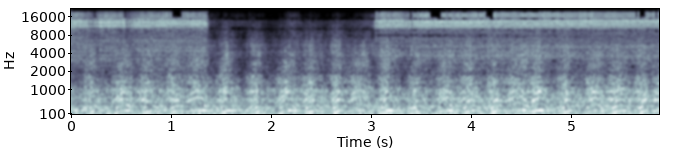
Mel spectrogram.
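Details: 1964 Ford Falcon wagon that sat 46 years in a field with plugs removed, cranked after reinstalling plugs: steady, sluggish cranking at about four beats a second with no catch; weak starter cannot spin the engine.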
